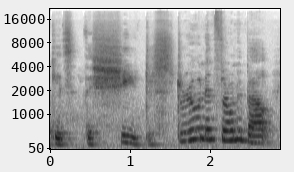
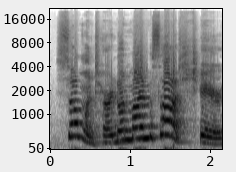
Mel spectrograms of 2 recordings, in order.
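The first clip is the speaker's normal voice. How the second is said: louder indignant bellow; 5 semitones higher, 8 dB louder than usual. A narrator's reading. Mister Chan bellowing about his massage chair. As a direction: boom it out. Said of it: "he bellowed".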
